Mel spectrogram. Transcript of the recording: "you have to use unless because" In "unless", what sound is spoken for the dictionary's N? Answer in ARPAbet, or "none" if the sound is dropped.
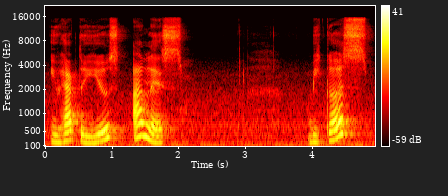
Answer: none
